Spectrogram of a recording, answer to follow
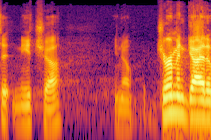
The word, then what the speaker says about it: Nietzsche: question expand Beyond Nietzsche just learn how to pronounce it Nietzsche you know German guy that was right about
